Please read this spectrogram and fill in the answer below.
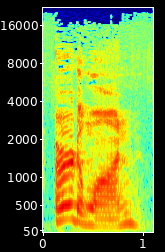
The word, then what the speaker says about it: Erdogan: Erdogan is how I've been told you pronounce that.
